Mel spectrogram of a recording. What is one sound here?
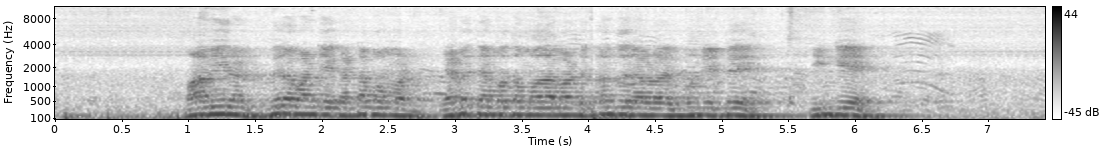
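A man speaks loudly and forcefully into a microphone over loudspeakers, outdoors.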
